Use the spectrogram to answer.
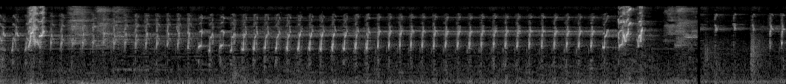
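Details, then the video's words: Trained lovebird (Batman) on a roof with master birdsong playing, first practice 18 April 2021; harsh opening notes, then a long regular train of rapid high chirps, ending in scratchy bursts and quiet. "Melatih Kicau Lovebird Batman Menggunakan Masteran di Atas Atap"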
